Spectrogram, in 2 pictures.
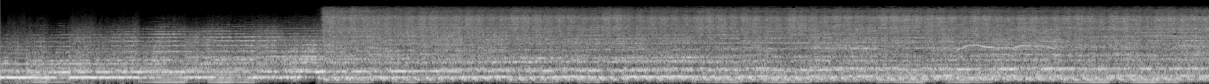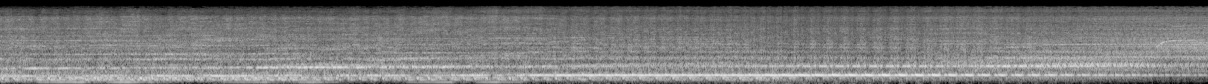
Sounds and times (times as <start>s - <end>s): Music: 0.0s - 24.1s.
